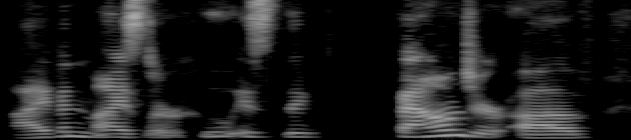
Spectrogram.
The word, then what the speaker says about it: Ivan Misner: It comes from Ivan Misner, I believe is how you pronounce his name, Ivan Misner, who is the founder of BNI, Business Network International, the biggest networking company in the world.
